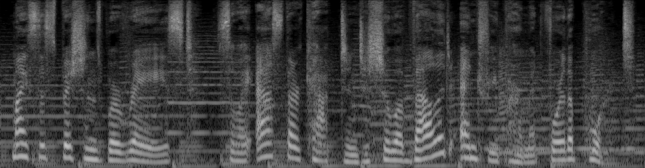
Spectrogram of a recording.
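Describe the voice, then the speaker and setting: Actress as a dutiful young woman knight, mid-pitched, polite, formal, measured, video game cutscene, music behind. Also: close to an everyday voice. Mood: earnest, formal. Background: background music.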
